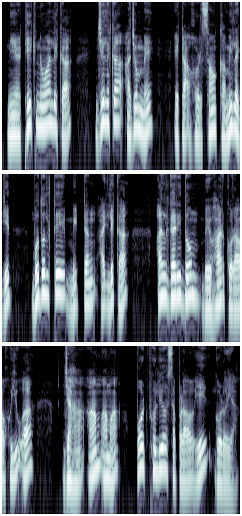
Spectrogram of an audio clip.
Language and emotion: Santali, neutral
